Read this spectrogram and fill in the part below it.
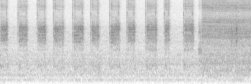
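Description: A fuel injector clicks in quick, even pulses.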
